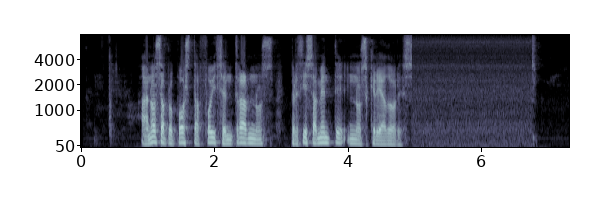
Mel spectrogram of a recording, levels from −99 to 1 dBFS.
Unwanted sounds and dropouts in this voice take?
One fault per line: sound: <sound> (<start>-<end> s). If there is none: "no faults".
no faults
